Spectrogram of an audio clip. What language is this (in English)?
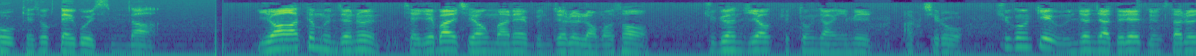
Korean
